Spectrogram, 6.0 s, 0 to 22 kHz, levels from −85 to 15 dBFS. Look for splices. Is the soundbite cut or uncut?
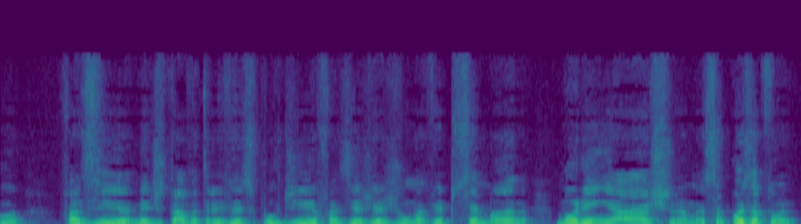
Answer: uncut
